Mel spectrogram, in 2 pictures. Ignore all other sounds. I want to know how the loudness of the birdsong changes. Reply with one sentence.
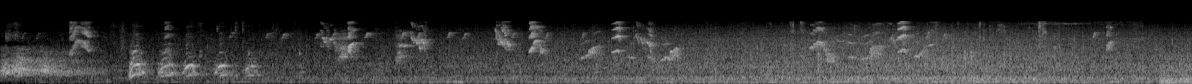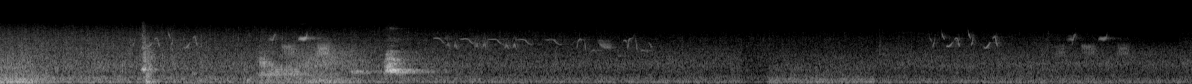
The volume of the birdsong goes down.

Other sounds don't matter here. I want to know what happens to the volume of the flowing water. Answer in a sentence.
The volume of the flowing water goes up, then down.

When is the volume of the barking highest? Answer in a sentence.
The volume of the barking peaks at 16 seconds.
